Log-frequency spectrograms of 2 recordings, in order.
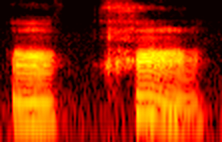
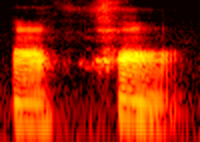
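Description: Both takes have the same delivery.

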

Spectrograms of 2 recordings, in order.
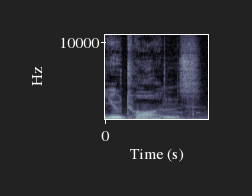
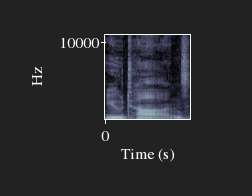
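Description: First: The second vowel is a rounded aw sound. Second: The second vowel is an unrounded ah sound. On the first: This is not the name locals use. The speaker calls it wrong. "rather than Utahns" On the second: This is the name locals use for themselves. The speaker calls it right. "their name for the people from Utah is Utahns"

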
